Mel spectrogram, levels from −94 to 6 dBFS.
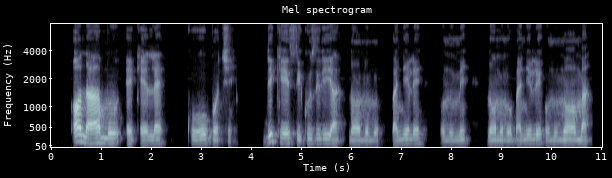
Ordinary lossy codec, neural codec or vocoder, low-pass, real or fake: none; codec, 16 kHz, 8 kbps, FunCodec, trained on LibriTTS, 25 frames a second; none; fake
